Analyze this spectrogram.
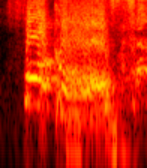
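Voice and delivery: loud shout of disbelief. Real, not acted. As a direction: yell it out in shock. Reacting to the draw.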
